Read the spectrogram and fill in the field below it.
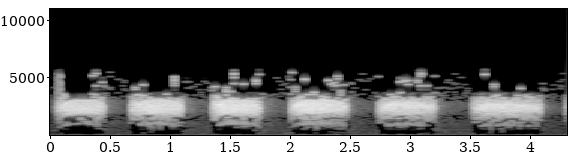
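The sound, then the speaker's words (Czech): A spotted nutcracker gives a steady series of about seven harsh, rasping alarm calls, each roughly half a second long with short gaps, loud, with no other sounds, at the edge of a forest clearing in snowy early-spring Czech mountain woodland. “V tichu ještě zasněžené předjarní přírody na Šumavě, v Jeseníkách nebo na Českomoravské vrchovině, při jízdě na běžkách nebo při procházce lesem, z nedadání nás na okraji paseky překvapí drsné, hlasité, varovné skřeky.”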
